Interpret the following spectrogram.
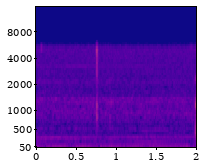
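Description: A single faint click of a computer mouse about three-quarters of a second in, over a low steady hum.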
